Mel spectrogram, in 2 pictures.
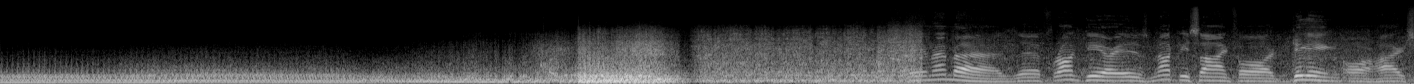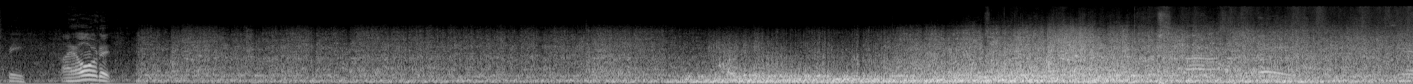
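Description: Propeller aircraft engines roar steadily.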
